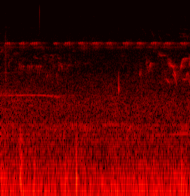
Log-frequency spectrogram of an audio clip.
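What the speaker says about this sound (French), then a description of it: "ça ressemble plus à des grillons, je pense. Voilà, qui chantent." Crickets chirping in a steady, high-pitched trill, faint and continuous against a quiet outdoor backdrop.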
